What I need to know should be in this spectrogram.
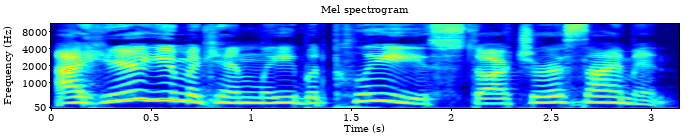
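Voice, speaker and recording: A woman's voice: fairly high pitch, animated, measured pace, a bit bright, smooth, dry recording, clean studio sound. A woman voicing a hesitant schoolteacher who stumbles over fillers and grows impatient, in a storybook reading. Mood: annoyed.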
